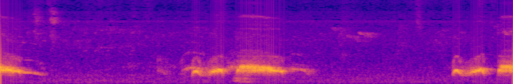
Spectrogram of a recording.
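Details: After morning sunning, a spotted dove coos strongly: a falling coo, a quiet gap, a rising note leading into a long throaty coo, then another pause before the phrase begins again.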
